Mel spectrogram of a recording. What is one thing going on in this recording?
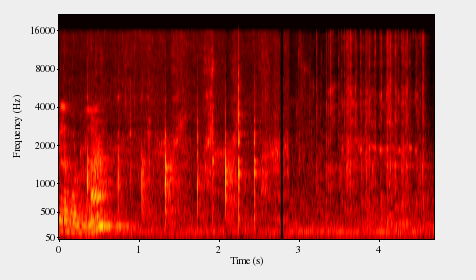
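A fork clinks against a glass bowl as it stirs.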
